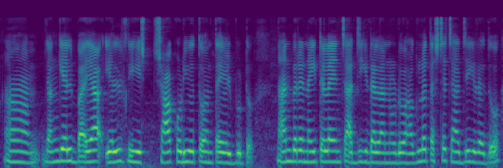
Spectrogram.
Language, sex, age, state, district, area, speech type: Kannada, female, 18-30, Karnataka, Tumkur, urban, spontaneous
